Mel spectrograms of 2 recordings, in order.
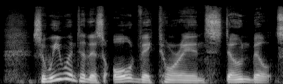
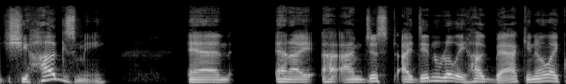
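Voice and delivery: normal talking voice

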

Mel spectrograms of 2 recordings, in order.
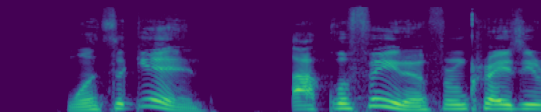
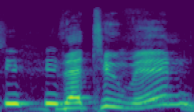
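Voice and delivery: high, louder mock of his surprised question; mimicking his inflection; 10 semitones higher, 5 dB louder than usual. Co-host mocks his partner's question, high and incredulous. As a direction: parrot his startled tone back at him. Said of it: "the inflection of your voice".

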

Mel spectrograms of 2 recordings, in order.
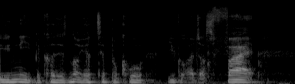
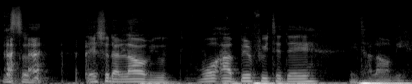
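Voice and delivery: much louder, half-laughing protest; loud plea; 2 semitones higher, 16 dB louder than usual. Real, not acted. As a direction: beg the audience to go easy. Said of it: "pleading after joke threat".

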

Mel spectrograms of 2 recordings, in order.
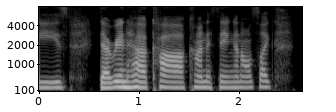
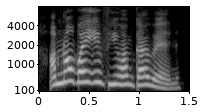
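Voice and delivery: raised, higher snapping voice; fed up, cutting the friend off; retold angry outburst; 6 semitones higher, 4 dB louder than usual. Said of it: "I really remember a point where you did it to me so many times".

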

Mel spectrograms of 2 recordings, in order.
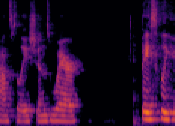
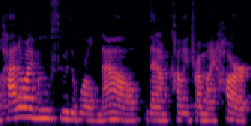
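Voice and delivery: ordinary talk

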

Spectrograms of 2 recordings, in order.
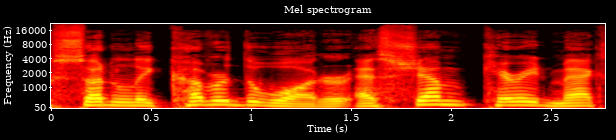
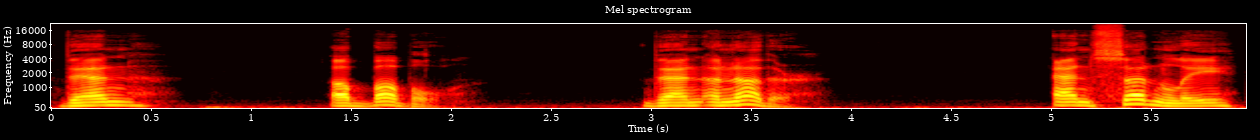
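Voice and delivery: usual speaking voice

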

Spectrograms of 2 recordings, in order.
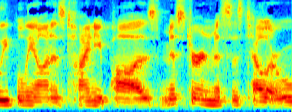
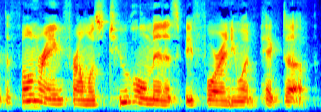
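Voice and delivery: ordinary delivery, nothing marked

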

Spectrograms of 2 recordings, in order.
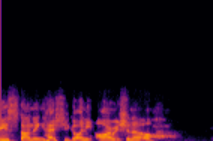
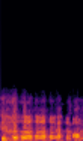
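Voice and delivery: robot voice; 6 semitones higher than usual. Pretend. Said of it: "I'm like a robot".

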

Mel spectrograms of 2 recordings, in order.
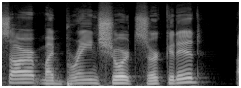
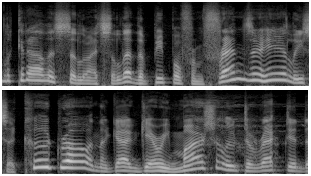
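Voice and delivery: much higher, excited mock Lovitz bragging; Jon Lovitz impression; 5 semitones higher than usual. Lovitz in the wings bragging about his club, high mock voice. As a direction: pitch it way up like a proud club owner. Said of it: "and he goes".

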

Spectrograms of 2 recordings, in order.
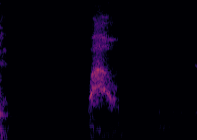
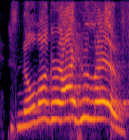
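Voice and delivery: much higher and louder proclamation; preaching shout; 10 semitones higher, 12 dB louder than usual. Real, not acted. Preacher shouting scripture to congregation. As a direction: proclaim it full force.

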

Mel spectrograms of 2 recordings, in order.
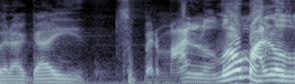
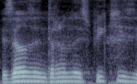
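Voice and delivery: excited hurry; 7 dB quieter, faster than usual. Retold or imitated. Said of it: "bien emocionado".

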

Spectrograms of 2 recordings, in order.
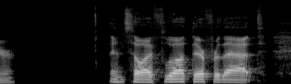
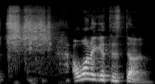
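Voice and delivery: impatient brush-off; 6 semitones higher, faster than usual. Retold or imitated. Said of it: "We're like".

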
